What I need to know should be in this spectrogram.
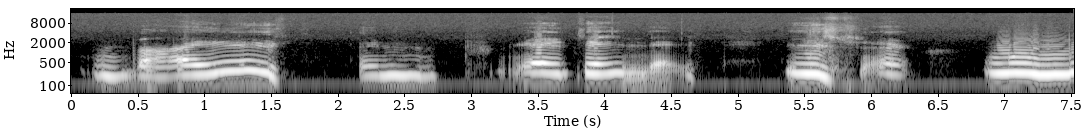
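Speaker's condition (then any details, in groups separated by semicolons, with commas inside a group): Cerebral palsy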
